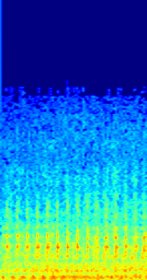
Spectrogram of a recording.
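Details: Honda Civic EK idling petrol engine with a steady, sharp knock about eight times a second, suspected rod knock, not confirmed. The car was still driven home.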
